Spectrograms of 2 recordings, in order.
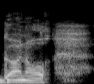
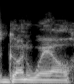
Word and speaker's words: Gunnel: out by then, but it's called Gunnel, which most people mispronounce as Gun Whale, which cracks me up.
